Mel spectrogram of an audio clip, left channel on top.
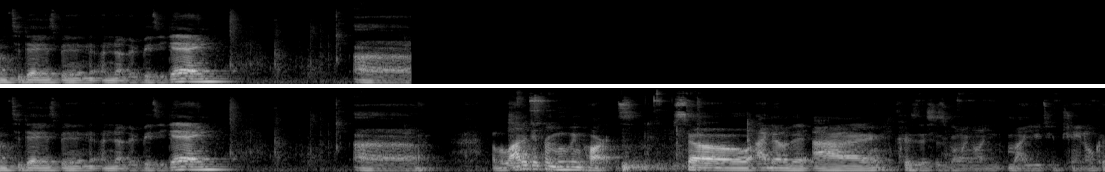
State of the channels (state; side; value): drops out; left; at 4.2 s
